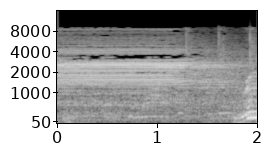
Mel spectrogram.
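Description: Gymnasium scoreboard horn sounding one long, steady, loud blast during a stoppage in play, fading out near the end.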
